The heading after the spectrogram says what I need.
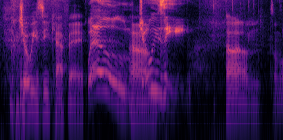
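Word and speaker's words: Joez: a podcast spelt like the reason why i had trouble with that is because it's spelled j-o-e-z j-o-e-z yeah so i was like it's not joe's yeah it's probably who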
